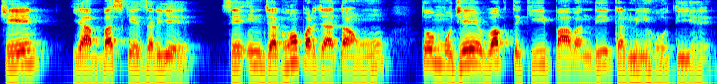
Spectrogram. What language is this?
Urdu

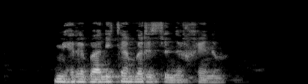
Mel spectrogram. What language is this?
Central Kurdish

